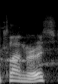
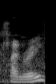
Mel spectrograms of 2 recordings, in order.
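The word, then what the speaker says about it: Llanrwst: don't you there's no Clan Roost is there Clan Roost it is Clan Roost but you none of you locals say you there call it clan ro oh we do call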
